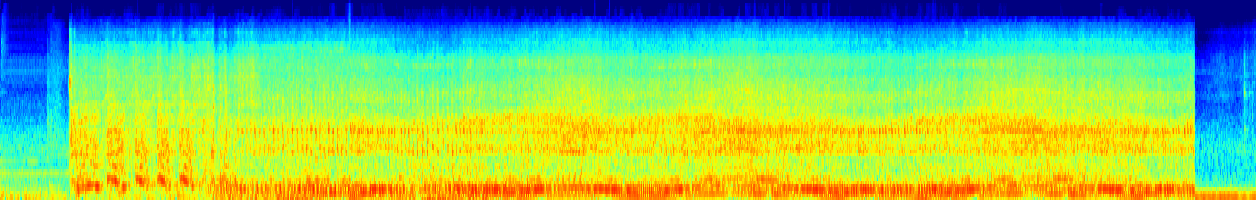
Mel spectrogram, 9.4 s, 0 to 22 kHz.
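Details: BMW E46 320d diesel after fitting a replacement boost pipe to fix a boost leak with black smoke and power loss; starts quickly and settles into a steady, even diesel idle with no hiss or flutter, sounding healthy.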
